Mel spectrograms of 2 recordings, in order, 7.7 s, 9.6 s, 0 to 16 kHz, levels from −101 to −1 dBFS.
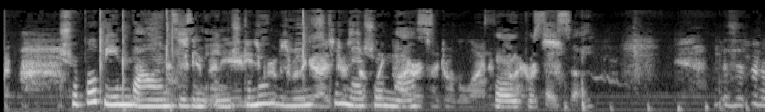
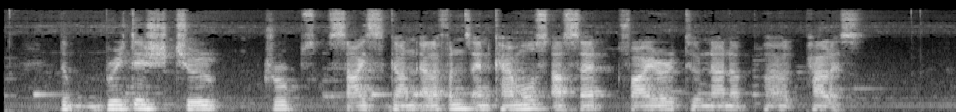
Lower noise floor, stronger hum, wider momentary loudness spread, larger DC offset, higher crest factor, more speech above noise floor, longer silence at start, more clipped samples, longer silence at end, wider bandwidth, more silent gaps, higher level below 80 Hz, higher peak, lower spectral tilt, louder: second, -43 dBFS vs -49 dBFS; neither; first, 19 LU vs 12 LU; neither; first, 22 dB vs 16 dB; second, 21 dB vs 32 dB; about the same, 0.05 s vs 0.05 s; neither; second, 0 s vs 0.95 s; about the same, 11.5 kHz vs 11.5 kHz; neither; second, -62 dBFS vs -48 dBFS; about the same, 0 dBFS vs -2 dBFS; about the same, -3.5 dB/octave vs -4 dB/octave; second, -22 LUFS vs -17 LUFS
